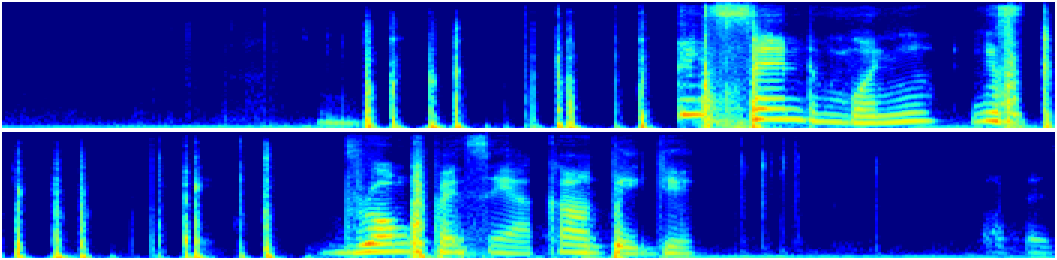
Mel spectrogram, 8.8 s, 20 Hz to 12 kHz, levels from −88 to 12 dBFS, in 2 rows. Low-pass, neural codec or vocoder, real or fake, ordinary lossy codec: 10.8 kHz; codec, 24 kHz, 1 kbps, SNAC; fake; Opus, 24 kbps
